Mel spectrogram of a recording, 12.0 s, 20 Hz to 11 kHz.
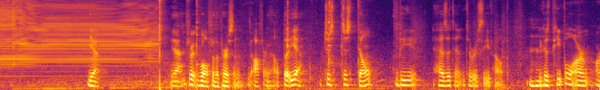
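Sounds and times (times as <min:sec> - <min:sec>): electric hair clippers buzzing: 0:00.0 - 0:03.3.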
